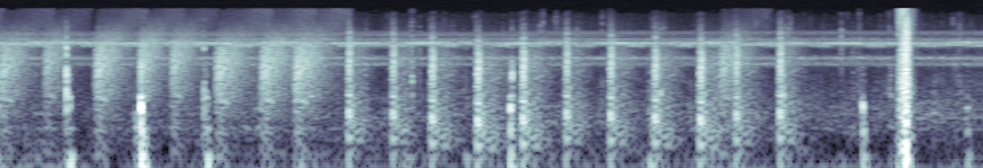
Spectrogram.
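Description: Quick footsteps patter steadily on soft ground.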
